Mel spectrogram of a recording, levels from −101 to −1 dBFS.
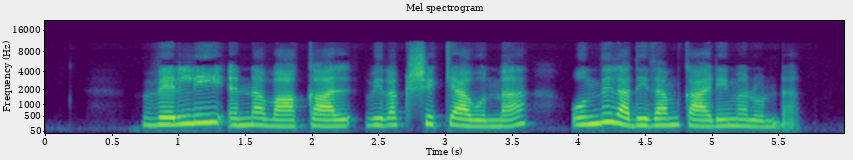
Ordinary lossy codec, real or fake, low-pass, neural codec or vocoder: none; fake; 10.8 kHz; codec, 24 kHz, 0.9 kbps, WavTokenizer, large speech release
